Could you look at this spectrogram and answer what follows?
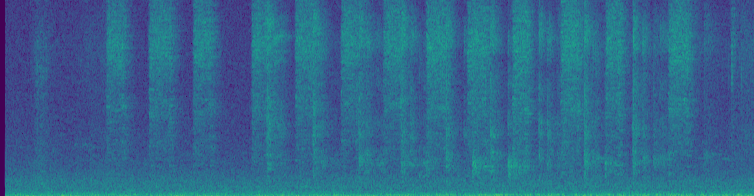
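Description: Aerosol can of Duplicolor high-temperature caliper paint spraying in a quick run of short hissing bursts, about three a second. These are the light touch-up passes over thin edges and corners of a brake caliper.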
